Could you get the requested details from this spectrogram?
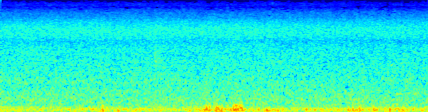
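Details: Constant low wind rumble and buffeting with a slight swell around the middle, and no calls from any animal.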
